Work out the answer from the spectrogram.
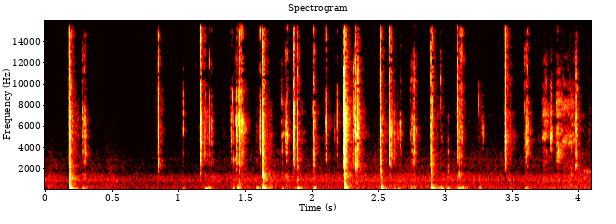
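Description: A product name typed on a computer keyboard: many quick, irregular keystroke clicks in short bursts, some sharper and louder than others, with brief gaps between runs.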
